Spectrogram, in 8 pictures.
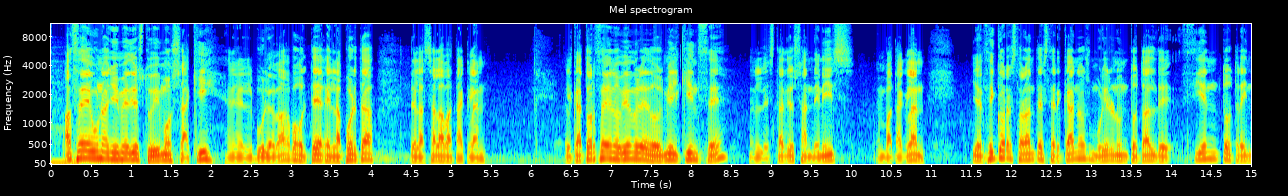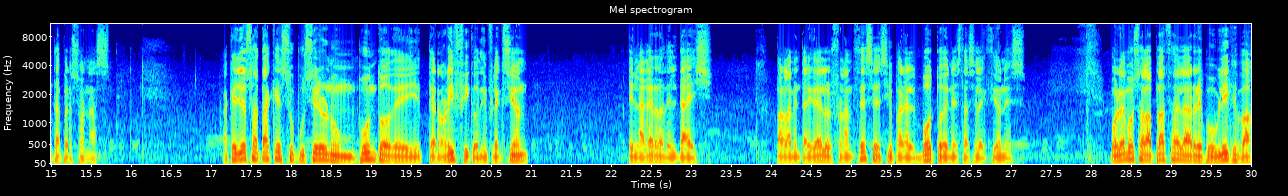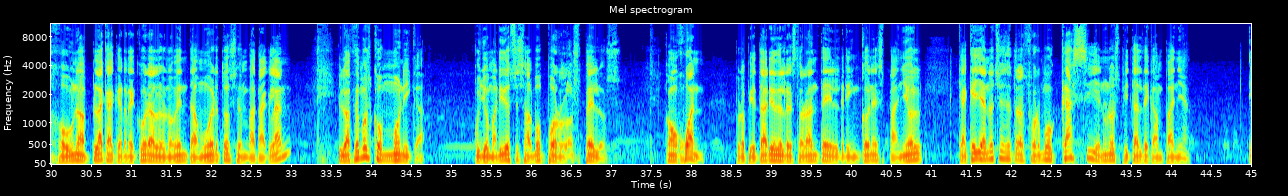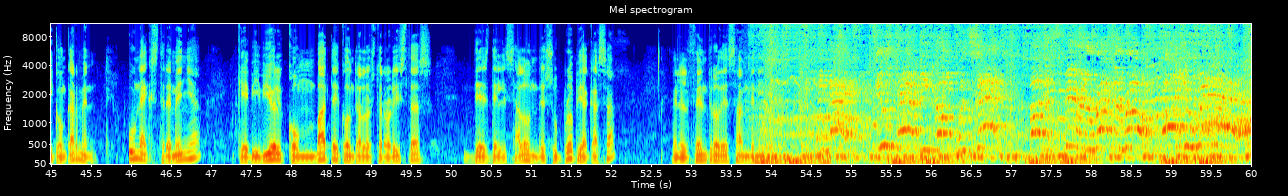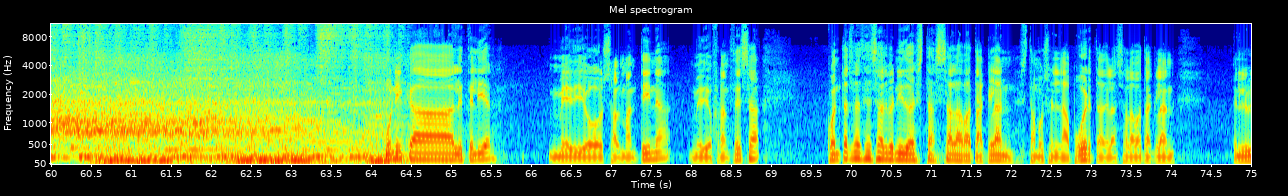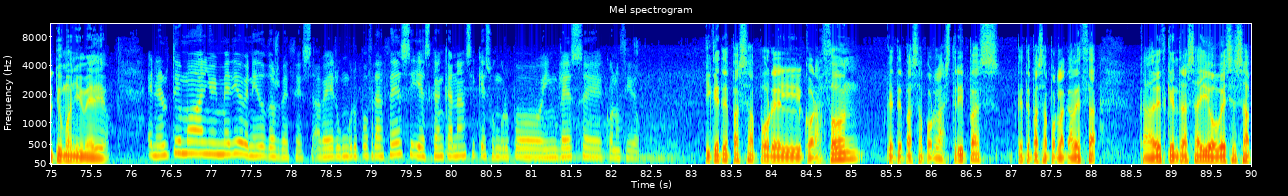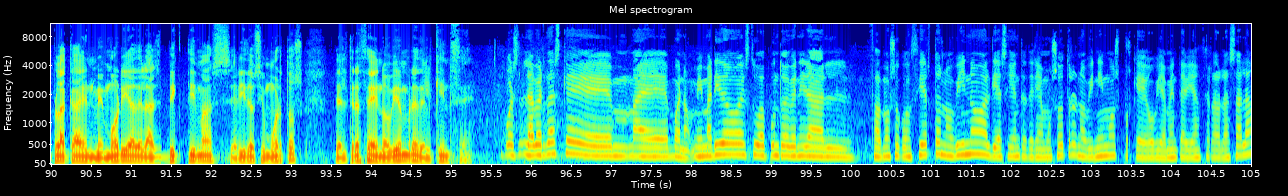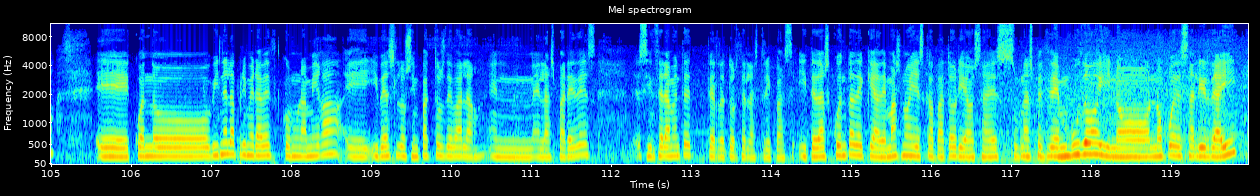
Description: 'La Tarde' de Expósito se emite este lunes desde París con motivo de las elecciones francesas.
